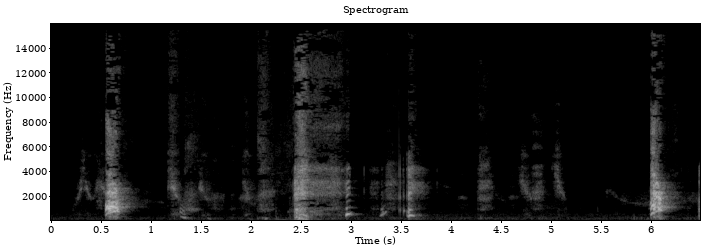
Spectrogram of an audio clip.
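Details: Orange Pomeranian puppy barking during play: three sharp, high yaps spread over several seconds, with people talking softly in between.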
